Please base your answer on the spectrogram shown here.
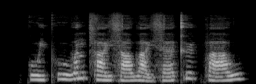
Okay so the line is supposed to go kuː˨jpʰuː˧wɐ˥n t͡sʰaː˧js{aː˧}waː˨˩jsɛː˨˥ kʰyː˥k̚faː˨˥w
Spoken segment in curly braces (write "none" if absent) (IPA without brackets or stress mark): aː˨˧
